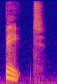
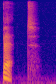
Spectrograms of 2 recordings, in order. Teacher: in the mid-front part of the space, we have the sound [eɪ] as in bait, and [ɛ] as in bet.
